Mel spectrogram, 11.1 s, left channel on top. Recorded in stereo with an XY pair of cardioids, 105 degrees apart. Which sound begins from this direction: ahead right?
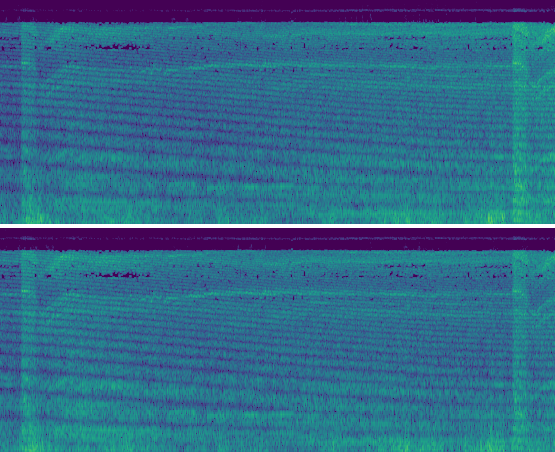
A drone, at 0.0 s.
